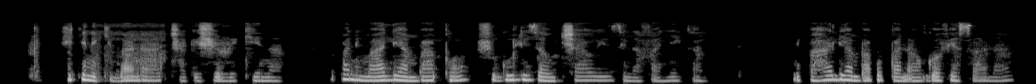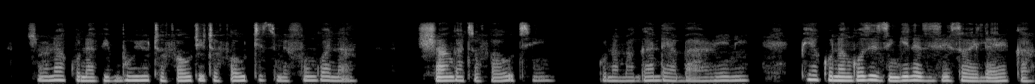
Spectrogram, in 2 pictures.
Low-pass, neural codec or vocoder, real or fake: 7.2 kHz; none; real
